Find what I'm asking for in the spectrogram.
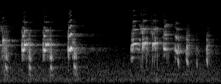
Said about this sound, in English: And for this, you know, for this animal that's held up as this completely majestic symbol of our country thing, its its voice is so tiny and just completely, completely goes against what you think of when you think of a bald eagle.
